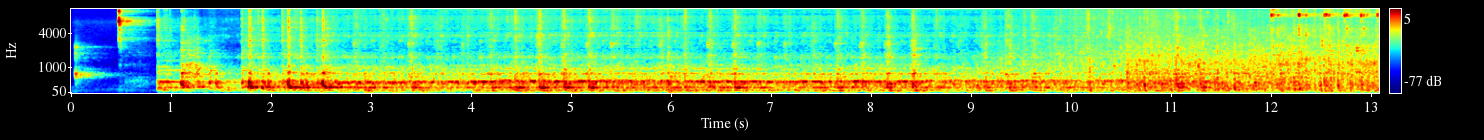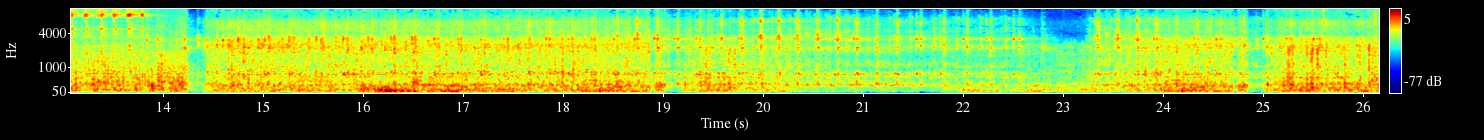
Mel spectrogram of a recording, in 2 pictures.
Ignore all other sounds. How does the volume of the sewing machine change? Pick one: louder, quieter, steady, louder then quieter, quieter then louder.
quieter.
